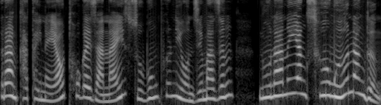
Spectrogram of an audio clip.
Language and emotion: Bodo, surprised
